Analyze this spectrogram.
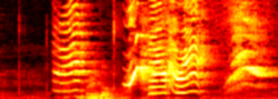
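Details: Parrot kept as a pet, mimicking human words like mummy: a continuous, loud, buzzy, speech-like stream of sliding syllables with rich overtones, lasting over two seconds after a brief quiet start.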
